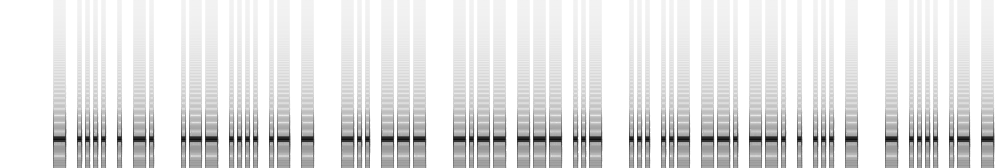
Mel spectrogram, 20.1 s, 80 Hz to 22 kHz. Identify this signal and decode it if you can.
Morse code, heard as a keyed tone, about 15 wpm, 700 Hz. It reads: THEN WHAT DO YOU SUGGEST THAT
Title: Sentences from Top 1300 Words 15wpm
